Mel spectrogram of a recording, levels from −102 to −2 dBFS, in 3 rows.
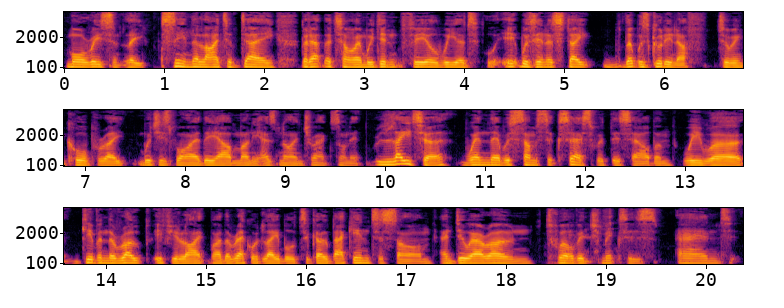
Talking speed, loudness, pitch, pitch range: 210 wpm, -19 LUFS, 120 Hz, 110-130 Hz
